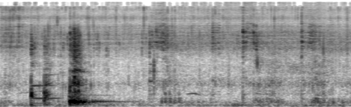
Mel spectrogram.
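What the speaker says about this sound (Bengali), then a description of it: "দেখ আলুটা ভেজে নেই" Potatoes fry in a pan with a quiet, steady sizzle, broken by a few sharp clinks and scrapes of stirring near the start.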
